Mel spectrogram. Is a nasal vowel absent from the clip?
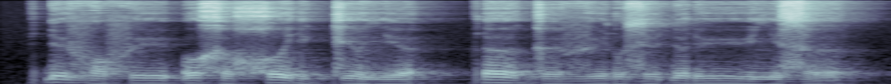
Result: yes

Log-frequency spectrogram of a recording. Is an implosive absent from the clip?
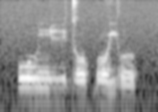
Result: no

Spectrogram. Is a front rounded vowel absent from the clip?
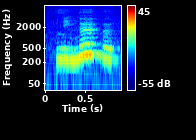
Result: no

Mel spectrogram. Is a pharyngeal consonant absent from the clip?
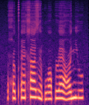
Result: no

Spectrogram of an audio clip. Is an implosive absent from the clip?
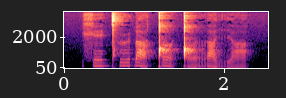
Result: no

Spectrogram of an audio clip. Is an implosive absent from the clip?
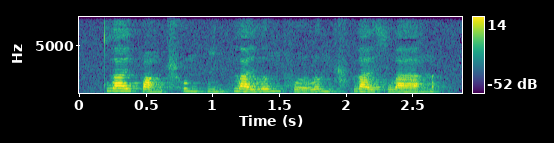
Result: yes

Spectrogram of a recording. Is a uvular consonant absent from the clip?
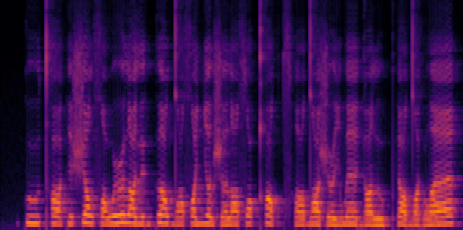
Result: no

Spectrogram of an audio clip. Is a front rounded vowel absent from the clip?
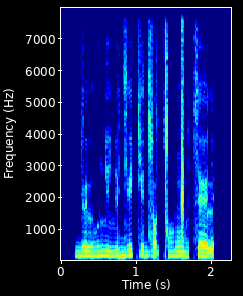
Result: no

